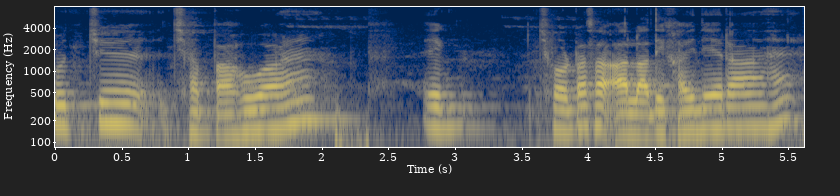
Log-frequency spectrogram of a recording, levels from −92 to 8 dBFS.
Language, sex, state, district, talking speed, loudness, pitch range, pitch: Hindi, male, Uttar Pradesh, Shamli, 130 wpm, -17 LUFS, 135-165 Hz, 155 Hz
